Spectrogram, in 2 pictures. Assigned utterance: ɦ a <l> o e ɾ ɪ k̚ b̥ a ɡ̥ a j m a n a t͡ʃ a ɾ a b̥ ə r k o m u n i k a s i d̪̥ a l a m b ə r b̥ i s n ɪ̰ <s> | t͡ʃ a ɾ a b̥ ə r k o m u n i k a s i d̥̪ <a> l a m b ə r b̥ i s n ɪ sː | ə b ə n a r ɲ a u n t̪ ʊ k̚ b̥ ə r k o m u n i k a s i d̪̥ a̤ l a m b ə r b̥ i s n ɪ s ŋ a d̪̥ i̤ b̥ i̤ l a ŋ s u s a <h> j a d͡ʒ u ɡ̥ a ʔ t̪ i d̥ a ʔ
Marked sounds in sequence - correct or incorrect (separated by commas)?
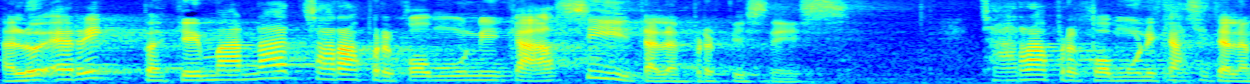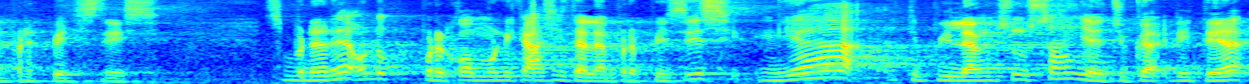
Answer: correct, correct, correct, correct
